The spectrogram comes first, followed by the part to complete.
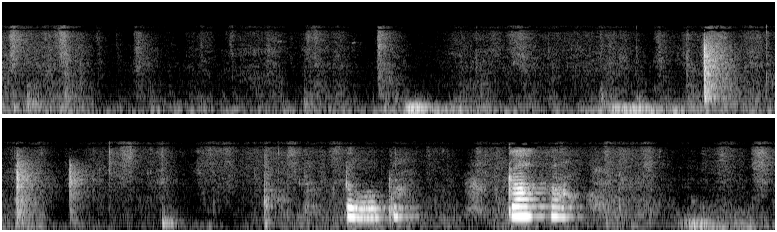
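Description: A Norwegian Forest Cat greets its returning owner with a pair of short, bright meows, the second slightly longer. Soft thumps and footsteps in a quiet room come before the calls.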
